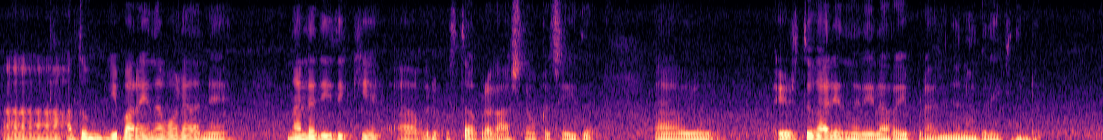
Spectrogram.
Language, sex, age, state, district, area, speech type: Malayalam, female, 45-60, Kerala, Palakkad, rural, spontaneous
